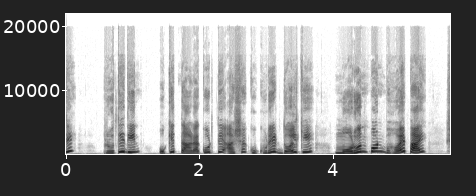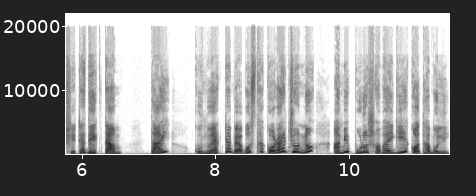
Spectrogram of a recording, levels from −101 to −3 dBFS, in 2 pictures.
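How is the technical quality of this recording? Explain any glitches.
Nothing technically wrong can be heard in this recording.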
